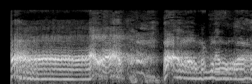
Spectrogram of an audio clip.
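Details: An angry Chihuahua gives a sustained, tonal, whining growl that breaks briefly after about a second, then resumes at a steady pitch indoors.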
